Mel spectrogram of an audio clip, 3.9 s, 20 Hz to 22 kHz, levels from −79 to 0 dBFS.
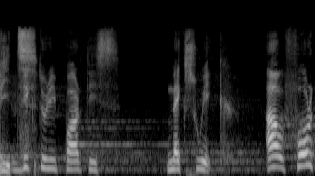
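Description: From 2.75 s to the end, the resampler restarted on every block: 50 ms blocks converted from 48 kHz to 24 kHz were each resampled in isolation, so every block edge lacks its true neighbouring samples. The result is a regular tick train at 20 Hz riding on the sound.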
